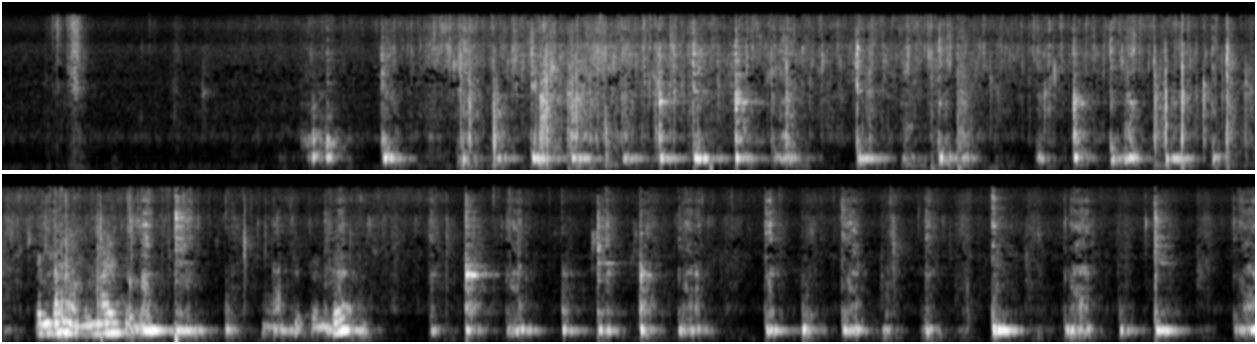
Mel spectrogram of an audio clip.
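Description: Dried red chillies fry in a pan for a Kerala-style inji curry, a soft continuous sizzle broken by repeated scraping stirs, fairly quiet and with no talking.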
